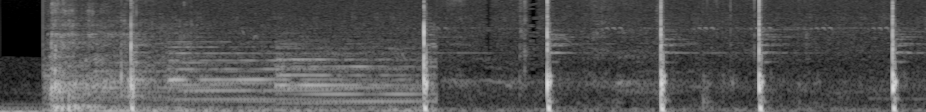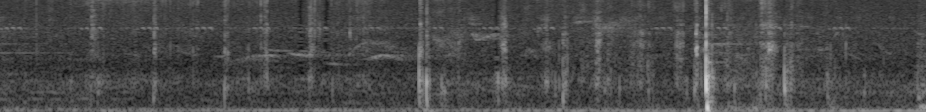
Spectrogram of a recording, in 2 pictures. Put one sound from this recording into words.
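A basketball bounces sharply on a hard outdoor court.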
